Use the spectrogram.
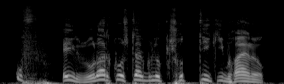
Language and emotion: Bengali, fearful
